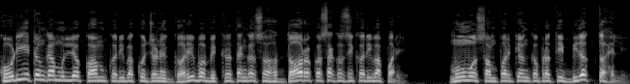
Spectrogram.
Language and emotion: Odia, angry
